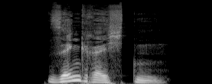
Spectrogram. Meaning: inflection of senkrecht: 1. strong genitive masculine/neuter singular 2. weak/mixed genitive/dative all-gender singular 3. strong/weak/mixed accusative masculine singular 4. strong dative plural
- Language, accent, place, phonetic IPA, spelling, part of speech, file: German, Germany, Berlin, [ˈzɛŋkˌʁɛçtn̩], senkrechten, adjective, De-senkrechten.ogg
